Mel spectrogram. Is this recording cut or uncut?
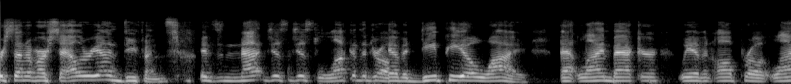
cut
